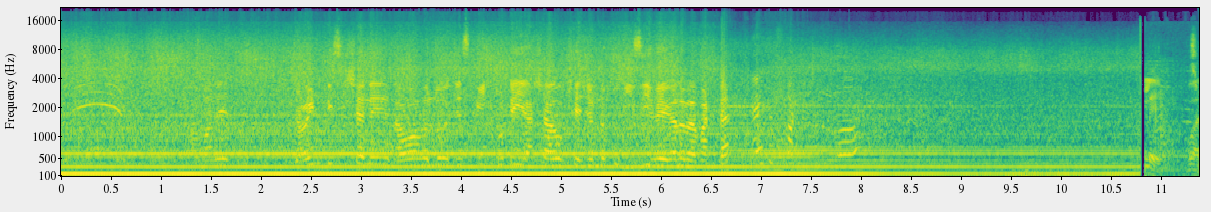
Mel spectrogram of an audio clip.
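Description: A speedboat races across the water, its engine a loud, steady drone that holds throughout and then cuts off abruptly near the end, with people talking over it.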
